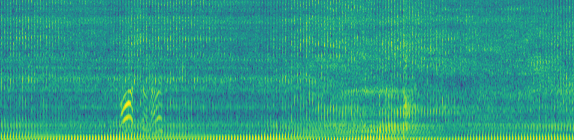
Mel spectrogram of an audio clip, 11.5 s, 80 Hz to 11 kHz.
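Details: 1946 Gravely Model L single-cylinder, first run after about five years unused, started on ether with a suspected faulty carb float, in neutral at mid throttle: steady, even putt-putt at about three beats a second, unbroken; idling healthily again.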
